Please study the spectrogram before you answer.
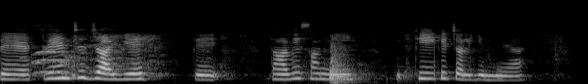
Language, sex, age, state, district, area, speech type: Dogri, female, 30-45, Jammu and Kashmir, Samba, urban, spontaneous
